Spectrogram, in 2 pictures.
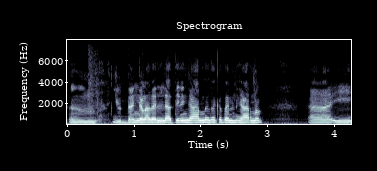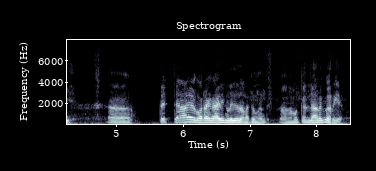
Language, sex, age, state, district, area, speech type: Malayalam, male, 18-30, Kerala, Alappuzha, rural, spontaneous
